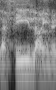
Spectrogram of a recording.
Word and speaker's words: La Feline: Is it La Feline or La Feline? – It's La Feline. I think it's the cat in French, Dave.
